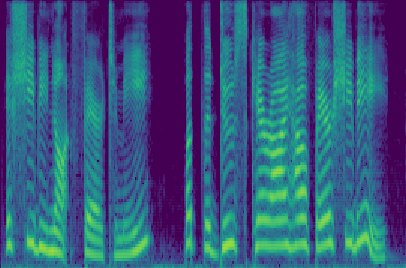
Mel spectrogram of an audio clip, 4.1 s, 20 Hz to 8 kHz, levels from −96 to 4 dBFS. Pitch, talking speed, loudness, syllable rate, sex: 245 Hz, 235 wpm, -17 LUFS, 4.8 syllables/s, female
